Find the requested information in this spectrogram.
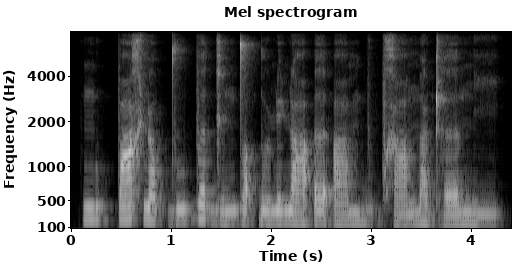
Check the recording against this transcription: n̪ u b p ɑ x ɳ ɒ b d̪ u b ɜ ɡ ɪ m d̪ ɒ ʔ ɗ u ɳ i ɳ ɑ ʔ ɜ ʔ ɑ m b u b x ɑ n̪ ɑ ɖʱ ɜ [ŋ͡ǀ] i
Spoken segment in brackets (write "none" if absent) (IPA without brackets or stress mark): n̪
